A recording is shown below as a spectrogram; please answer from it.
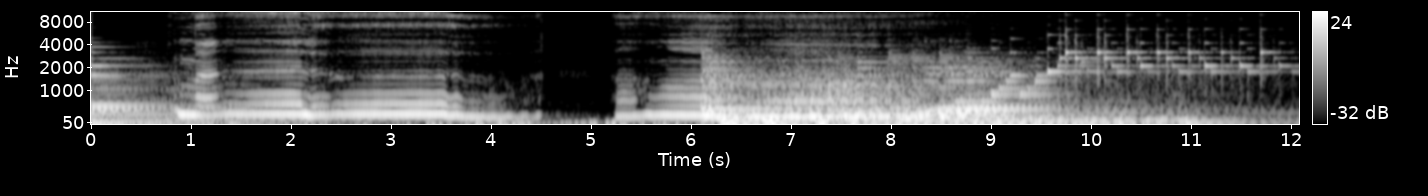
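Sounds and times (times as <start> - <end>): person humming with vibrato: 5.2 - 8.9.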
